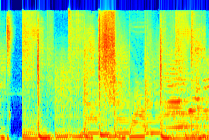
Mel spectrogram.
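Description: Background music: an electronic track with a heavy bass line and drums. It cuts out for an instant a fraction of a second in.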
